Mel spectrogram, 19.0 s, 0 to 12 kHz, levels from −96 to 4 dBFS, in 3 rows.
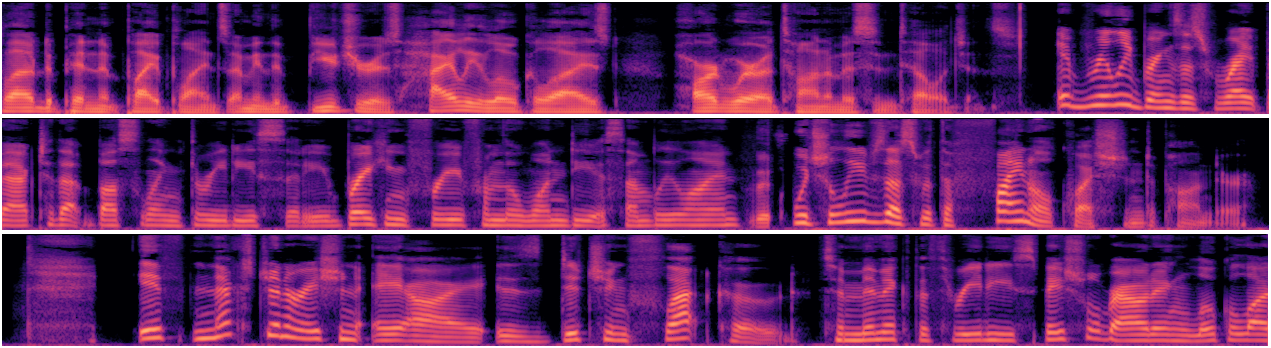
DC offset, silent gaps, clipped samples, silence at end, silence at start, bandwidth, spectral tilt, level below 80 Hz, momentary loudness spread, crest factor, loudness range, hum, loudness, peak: under 0.1%; none; under 0.1%; 0 s; 0 s; 12 kHz; -5 dB/octave; -46 dBFS; 11 LU; 20 dB; 2 LU; none; -24 LUFS; -4 dBFS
